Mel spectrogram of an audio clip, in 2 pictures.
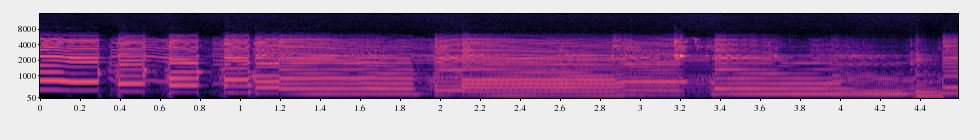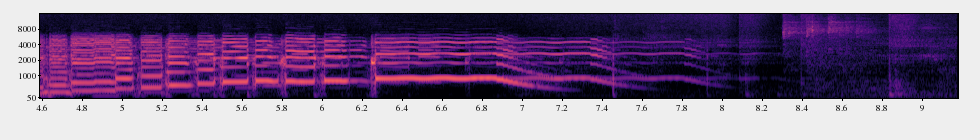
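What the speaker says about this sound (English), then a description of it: "So that was the Il Distorsore pedal." A guitarist plays electric guitar through an Il Distorsore distortion pedal into a 4x12 cabinet: loud sustained distorted notes and bends that end in descending slides, then a faint tail.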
